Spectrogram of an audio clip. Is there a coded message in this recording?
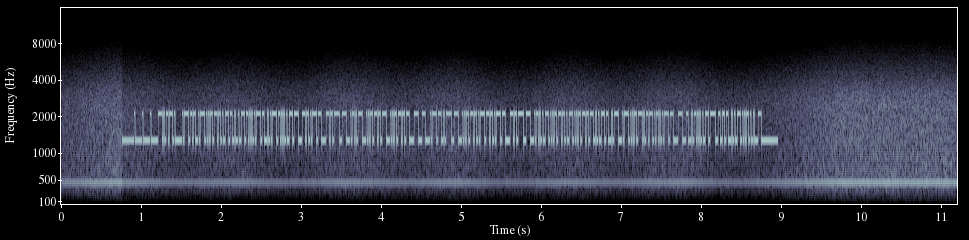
Yes: RTTY (75 baud, 850 Hz shift) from 0.8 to 9.0 s, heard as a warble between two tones, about 1700 Hz centre, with radio static and a steady whistle near 460 Hz. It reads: ELES APARECERAO EM TODOS OS MOMENTOS E EM TODAS AS NACOES DEMOCRATICAS.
